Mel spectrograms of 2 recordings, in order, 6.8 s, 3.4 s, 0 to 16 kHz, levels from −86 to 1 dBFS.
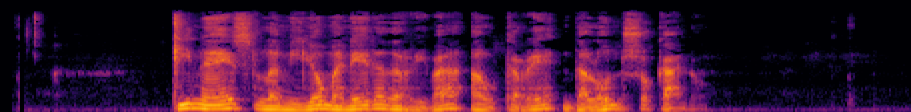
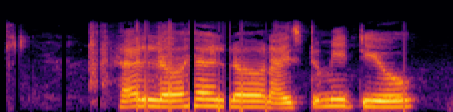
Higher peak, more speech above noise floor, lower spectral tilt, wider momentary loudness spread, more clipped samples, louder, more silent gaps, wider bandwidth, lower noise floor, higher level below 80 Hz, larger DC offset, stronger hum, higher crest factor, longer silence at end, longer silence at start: about the same, -2 dBFS vs -2 dBFS; first, 44 dB vs 40 dB; about the same, -5.5 dB/octave vs -6 dB/octave; about the same, 8 LU vs 10 LU; neither; second, -20 LUFS vs -12 LUFS; neither; first, 11 kHz vs 7.6 kHz; first, -63 dBFS vs -52 dBFS; first, -38 dBFS vs -46 dBFS; neither; neither; first, 20 dB vs 12 dB; first, 1.65 s vs 0.3 s; first, 0.25 s vs 0.1 s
